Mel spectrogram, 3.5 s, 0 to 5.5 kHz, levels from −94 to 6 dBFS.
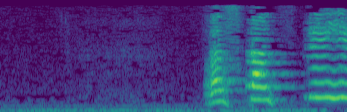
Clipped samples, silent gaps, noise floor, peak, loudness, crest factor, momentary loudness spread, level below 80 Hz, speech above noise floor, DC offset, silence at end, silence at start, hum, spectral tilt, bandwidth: under 0.1%; none; -50 dBFS; -4 dBFS; -21 LUFS; 20 dB; 17 LU; -50 dBFS; 30 dB; under 0.1%; 0 s; 2.05 s; none; -6.5 dB/octave; 5 kHz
